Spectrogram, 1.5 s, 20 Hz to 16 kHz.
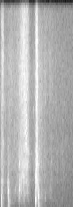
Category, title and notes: Sound effects > Human sounds and actions
footsteps, tile, shufle2
foley, footsteps, shuffling, tile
